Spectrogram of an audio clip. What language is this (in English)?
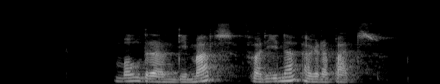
Catalan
